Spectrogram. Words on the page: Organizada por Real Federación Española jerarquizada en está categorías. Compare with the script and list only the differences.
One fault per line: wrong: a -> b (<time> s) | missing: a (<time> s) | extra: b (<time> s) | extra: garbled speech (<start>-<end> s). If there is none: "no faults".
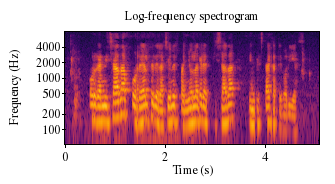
no faults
